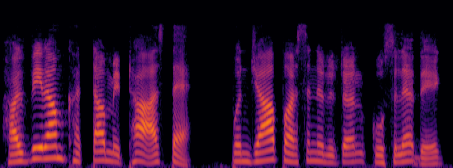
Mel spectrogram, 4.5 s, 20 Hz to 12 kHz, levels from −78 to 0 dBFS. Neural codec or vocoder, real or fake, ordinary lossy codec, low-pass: codec, 16 kHz, 0.5 kbps, X-Codec, WavLM features, trained on Multilingual LibriSpeech; fake; none; 7.2 kHz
